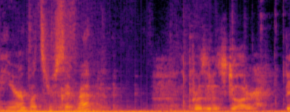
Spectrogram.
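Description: A woman speaks through a phone.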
